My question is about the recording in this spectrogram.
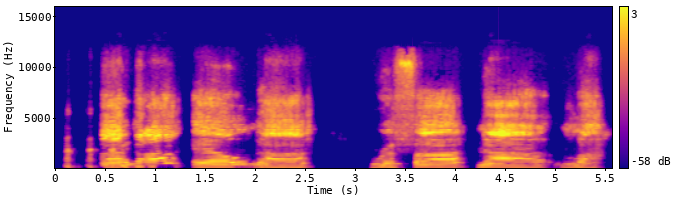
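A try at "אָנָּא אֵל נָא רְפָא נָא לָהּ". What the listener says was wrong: There you go. Perfect.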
